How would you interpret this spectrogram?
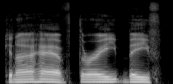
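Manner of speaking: exaggerated country accent, stretched out slow. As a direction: tease with a laughing, drawn-out country accent. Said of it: "sort of country accent".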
